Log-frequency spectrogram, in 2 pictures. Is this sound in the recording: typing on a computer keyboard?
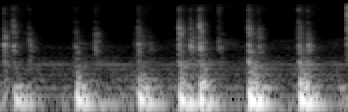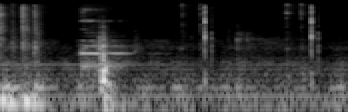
yes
